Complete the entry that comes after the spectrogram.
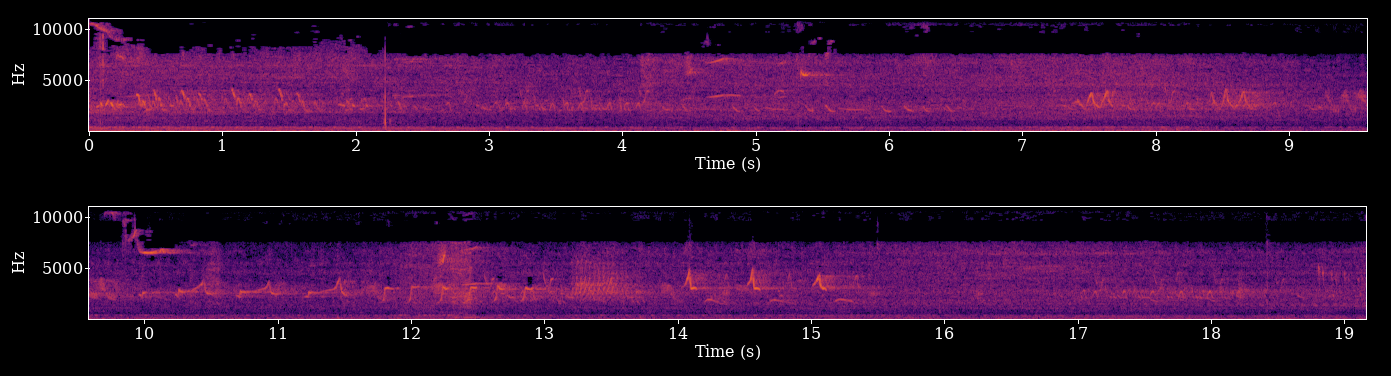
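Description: Small birds chirping and singing in many short repeated calls. Under them, a low engine rumble fades away over the first eight seconds or so.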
